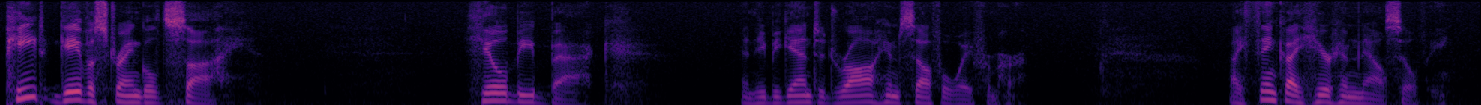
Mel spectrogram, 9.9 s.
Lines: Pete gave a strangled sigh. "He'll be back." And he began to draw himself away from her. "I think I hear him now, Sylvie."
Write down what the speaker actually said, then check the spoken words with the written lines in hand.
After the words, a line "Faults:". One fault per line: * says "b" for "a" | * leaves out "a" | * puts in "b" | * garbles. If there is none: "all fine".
Pete gave a strangled sigh. "He'll be back." And he began to draw himself away from her. "I think I hear him now, Sylvie."
Faults:
all fine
